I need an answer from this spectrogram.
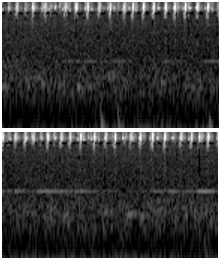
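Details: Cicada chirping in a steady run of sharp, very high-pitched pulses, roughly five per second and evenly spaced throughout, with a faint continuous low hum underneath.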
